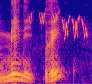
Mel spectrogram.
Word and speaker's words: Menez Bre: Le "e" se prononce toujours "é", comme dans "Menez Bre".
